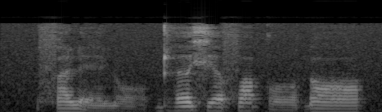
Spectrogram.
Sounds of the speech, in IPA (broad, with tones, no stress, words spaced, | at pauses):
fa˦ɳɛː˨ɳɔ˨ | ɖʱɜ˦xʲɐ˦fɒ˦kɔː˨ ɗɒ˦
